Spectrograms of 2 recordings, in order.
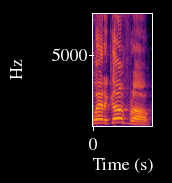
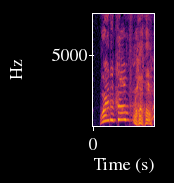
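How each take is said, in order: First: Louder, teasing repeat of the question; mock echo. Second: High, loud, laughing disbelief; baffled question. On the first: God mocking the owner's silly question, teasing echo. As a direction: throw his own question back at him. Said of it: "Did you miss the birds and the bees". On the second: Retold or imitated. Owner to God about the new foal, stunned high-pitched question. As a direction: blurt it out, totally puzzled. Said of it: "something really stupid".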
